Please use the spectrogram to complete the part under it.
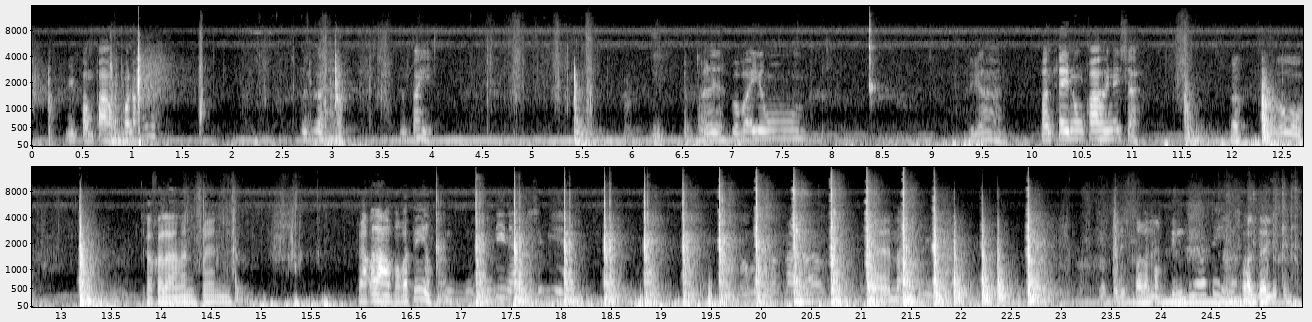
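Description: A young man talks nearby in a casual way.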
